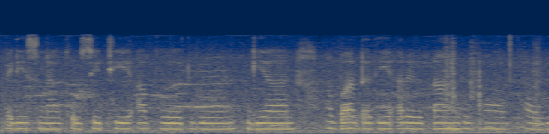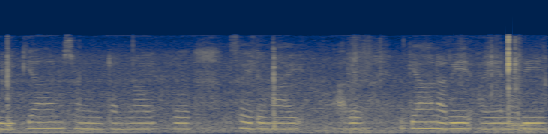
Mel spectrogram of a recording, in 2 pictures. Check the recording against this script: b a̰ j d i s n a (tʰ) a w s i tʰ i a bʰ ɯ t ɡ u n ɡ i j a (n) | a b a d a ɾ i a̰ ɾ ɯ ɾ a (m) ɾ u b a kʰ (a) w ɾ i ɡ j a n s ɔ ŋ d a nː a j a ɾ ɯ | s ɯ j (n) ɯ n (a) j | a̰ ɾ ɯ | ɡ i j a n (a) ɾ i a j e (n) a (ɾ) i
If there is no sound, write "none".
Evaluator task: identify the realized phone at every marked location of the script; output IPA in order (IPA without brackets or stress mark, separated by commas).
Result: kʰ, n, ŋ, a, d, a, a, n, ɾ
